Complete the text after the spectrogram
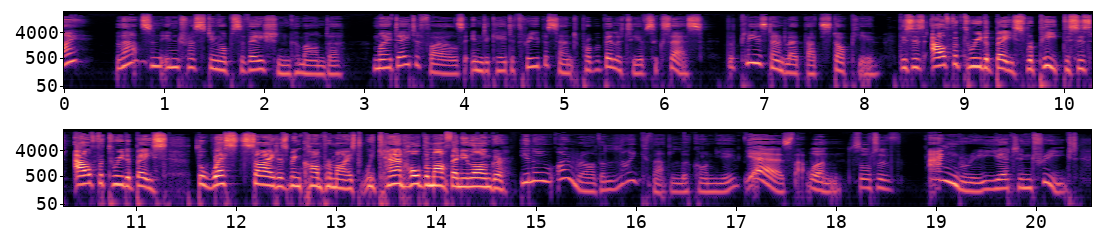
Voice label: Character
